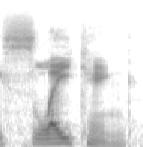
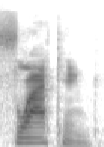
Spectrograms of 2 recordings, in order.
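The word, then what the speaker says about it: Slaking: pronounces stuff like slacking I used to always say slaying but I believe it's slacking because you think slack off it's spelled the same way and it's literally the same Evolution Evolution line so you assume each uh letters pronounced the same specifically the vowel the first a slack go or slay King so I say slacking now and then um Rayquaza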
